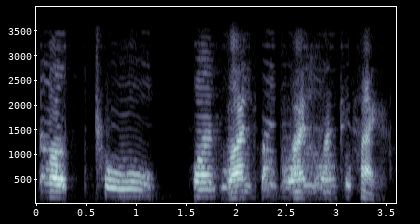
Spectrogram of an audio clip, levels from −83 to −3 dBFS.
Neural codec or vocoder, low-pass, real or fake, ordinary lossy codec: codec, 44.1 kHz, 1.7 kbps, Pupu-Codec; 3.6 kHz; fake; AAC, 24 kbps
